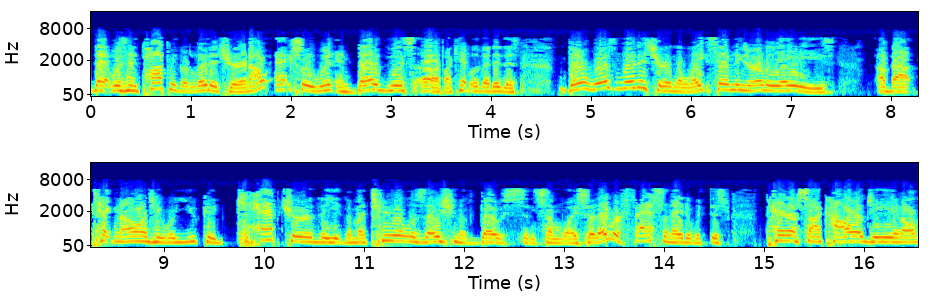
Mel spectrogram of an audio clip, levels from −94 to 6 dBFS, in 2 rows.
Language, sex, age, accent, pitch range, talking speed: English, male, 40-59, American, 150-185 Hz, 185 wpm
